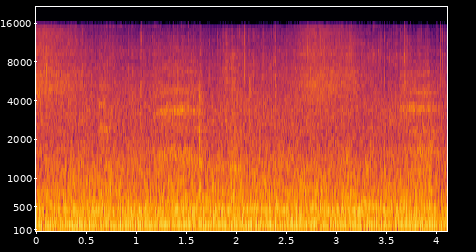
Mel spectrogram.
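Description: Steady low hum and hiss of restaurant kitchen equipment, with soft scraping as risotto is pushed from a steel sauté pan onto a plate.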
